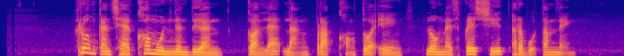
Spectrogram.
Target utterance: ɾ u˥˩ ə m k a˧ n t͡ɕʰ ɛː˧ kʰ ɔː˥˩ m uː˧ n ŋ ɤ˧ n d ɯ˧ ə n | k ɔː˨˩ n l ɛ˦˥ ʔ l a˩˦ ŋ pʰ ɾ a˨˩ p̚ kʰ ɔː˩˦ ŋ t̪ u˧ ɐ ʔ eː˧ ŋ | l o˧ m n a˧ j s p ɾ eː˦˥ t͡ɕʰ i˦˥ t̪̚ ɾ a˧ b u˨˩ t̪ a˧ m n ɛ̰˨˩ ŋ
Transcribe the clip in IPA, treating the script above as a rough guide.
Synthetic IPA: ɾ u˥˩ ə m k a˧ n t͡ɕʰ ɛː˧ kʰ ɔː˥˩ m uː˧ n ŋ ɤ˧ n d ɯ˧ ə n | k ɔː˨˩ n l ɛ˦˥ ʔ l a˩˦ ŋ p ɾ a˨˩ p̚ kʰ ɔː˩˦ ŋ t̪ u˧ ɐ ʔ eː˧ ŋ | l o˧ ŋ n a˧ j s p ɾ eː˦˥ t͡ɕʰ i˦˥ t̪̚ ɾ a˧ b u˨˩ t̪ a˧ m n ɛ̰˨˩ ŋ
